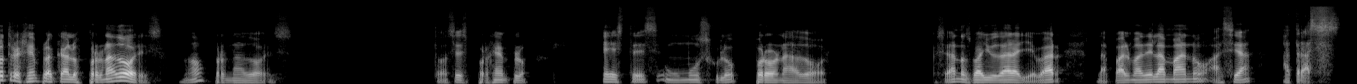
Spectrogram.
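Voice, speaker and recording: Gravelly man teaching an anatomy lecture. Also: lowish voice, dry recording, clean studio sound. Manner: explanatory, with frequent tag questions.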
